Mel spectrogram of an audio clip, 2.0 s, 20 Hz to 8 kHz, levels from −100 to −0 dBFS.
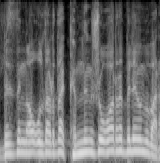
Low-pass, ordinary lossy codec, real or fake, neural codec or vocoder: none; none; real; none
